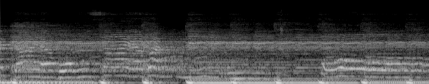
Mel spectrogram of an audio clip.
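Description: A woman singing live karaoke into a handheld microphone over a backing track, both played loud through an outdoor PA system with BV 18-inch bass cabinets. The backing has a heavy bass beat of about two thumps a second.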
